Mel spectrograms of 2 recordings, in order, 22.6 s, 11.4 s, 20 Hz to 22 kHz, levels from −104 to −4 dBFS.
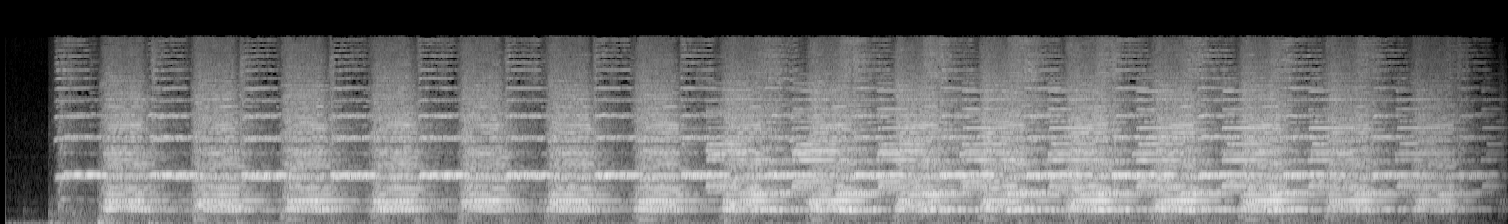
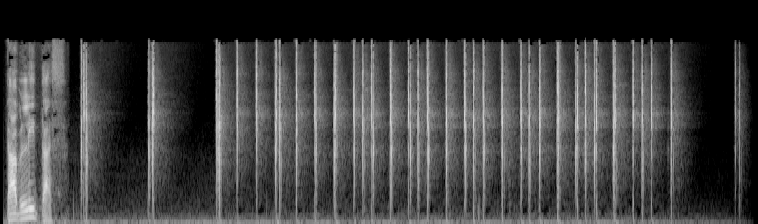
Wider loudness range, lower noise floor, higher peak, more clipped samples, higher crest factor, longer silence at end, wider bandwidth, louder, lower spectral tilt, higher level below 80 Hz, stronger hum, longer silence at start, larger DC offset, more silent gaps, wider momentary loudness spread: about the same, 4 LU vs 3 LU; second, -62 dBFS vs -66 dBFS; second, -4 dBFS vs 0 dBFS; neither; second, 16 dB vs 26 dB; second, 0.2 s vs 1.25 s; about the same, 11.5 kHz vs 11 kHz; about the same, -20 LUFS vs -22 LUFS; first, -3 dB/octave vs -1 dB/octave; about the same, -54 dBFS vs -52 dBFS; neither; first, 0.75 s vs 0.1 s; first, 0.1% vs under 0.1%; neither; about the same, 6 LU vs 6 LU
